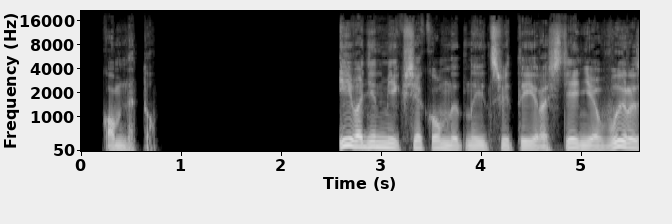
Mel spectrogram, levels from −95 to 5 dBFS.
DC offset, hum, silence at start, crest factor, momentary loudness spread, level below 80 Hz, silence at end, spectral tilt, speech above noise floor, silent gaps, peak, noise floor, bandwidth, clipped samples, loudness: under 0.1%; none; 0.25 s; 14 dB; 8 LU; -44 dBFS; 0 s; -6 dB/octave; over 74 dB; 0.84-2.57 s; -4 dBFS; under -90 dBFS; 17.5 kHz; under 0.1%; -17 LUFS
